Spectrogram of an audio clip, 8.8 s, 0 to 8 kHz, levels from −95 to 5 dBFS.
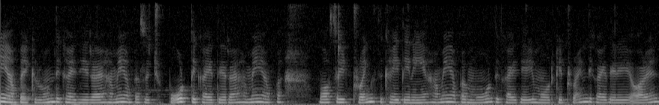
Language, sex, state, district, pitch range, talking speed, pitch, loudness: Hindi, female, Maharashtra, Sindhudurg, 210-245 Hz, 285 wpm, 225 Hz, -39 LUFS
